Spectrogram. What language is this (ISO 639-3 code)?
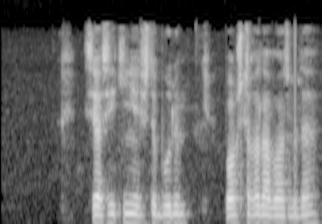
uzb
